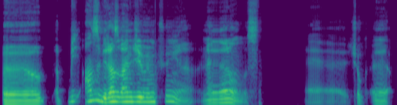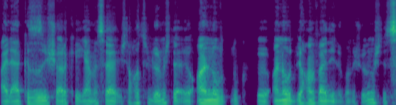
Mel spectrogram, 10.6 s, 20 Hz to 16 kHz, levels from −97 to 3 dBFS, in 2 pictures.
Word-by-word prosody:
Iıı, 100 0 +5 0.2
a - - -10
bi 175 +2 -5
az 190 +2 +4
biraz 160 +3 +9
bence 160 0 +7
mümkün 155 +3 +2
ya, 105 - -4
neden 115 +5 +2
olmasın? 85 - -3 0.6
Eee, 65 -1 -17
çok, - - -13
eee, 95 -2 -5
alakasız 95 +5 -5
bir 105 - -5
şarkı. 100 0 -7
Ya, 95 0 -8
mesela, 95 0 -3
işte, - - -17
hatırlıyorum, 110 -3 -9
işte, 110 -3 -8 0.2
Arnavutluk, 105 -1 -2
ııı, 90 -3 -7
Arnavut 105 +1 -2
bir - - -4
hanımefendiyle 100 - -6
konuşuyordum. 110 - -12
İşte, 115 -2 -13
105 Hz, 160 wpm, -31 LUFS, 95-115 Hz, 0.6 s, biraz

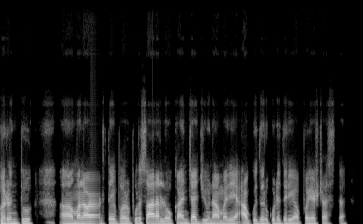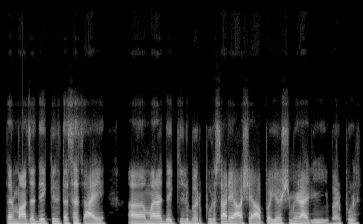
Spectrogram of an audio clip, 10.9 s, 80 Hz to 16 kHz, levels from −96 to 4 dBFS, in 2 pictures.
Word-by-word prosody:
परंतु 145 +2 +1 0.5
अ, 135 -1 +2
मला 145 +1 +4
वाटतंय 150 +1 +1
भरपूर 135 +5 -1
साऱ्या 165 0 +5
लोकांच्या 140 +1 +1
जीवनामध्ये 130 0 0
अगोदर 130 +4 0
कुठेतरी 140 +1 -2
अपयश 130 +2 -2
असतं, 120 +2 -9 0.4
तर 150 - +2
माझं 135 +2 +2
देखील 150 +1 -2
तसंच 145 0 0
आहे. 130 -1 +2 0.4
अ, 125 +2 +2
मलादेखील 140 +2 +1
भरपूर 135 +1 -3
सारे 135 +1 +3
असे 130 +3 -1
अपयश 130 +2 0
मिळाली, 120 -1 0
भरपूर 125 +3 -5
135 Hz, 140 wpm, -22 LUFS, 125-145 Hz, 0.5 s, साऱ्या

